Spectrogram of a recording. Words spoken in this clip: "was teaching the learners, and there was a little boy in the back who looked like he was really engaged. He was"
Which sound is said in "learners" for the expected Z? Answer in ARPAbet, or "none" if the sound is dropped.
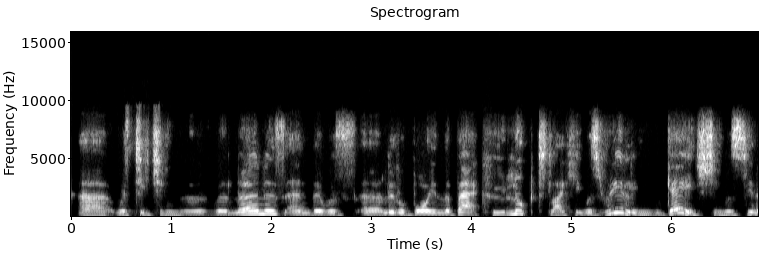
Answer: Z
